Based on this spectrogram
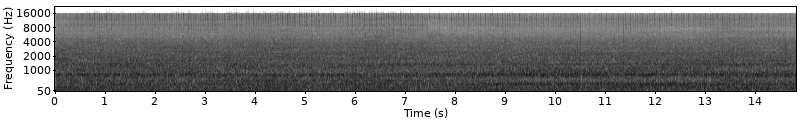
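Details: Onan QG 5.5 generator started after priming: a constant, even hum with no hunting or stumbling, steady warm-up idle.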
